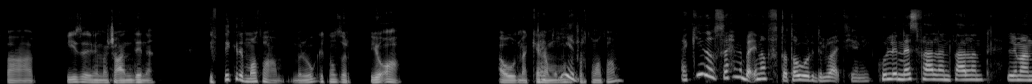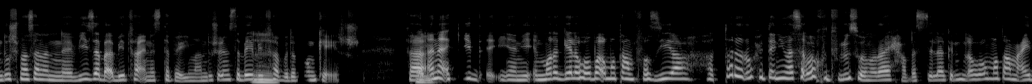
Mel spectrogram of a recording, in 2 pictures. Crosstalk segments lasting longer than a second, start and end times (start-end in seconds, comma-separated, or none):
none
